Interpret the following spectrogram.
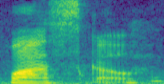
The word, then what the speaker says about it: Wasco: how do you say this stuff? Wasco? Wasco. Yep. Wasco.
